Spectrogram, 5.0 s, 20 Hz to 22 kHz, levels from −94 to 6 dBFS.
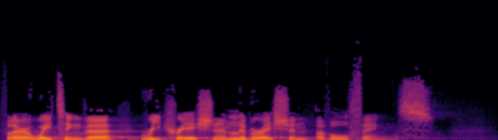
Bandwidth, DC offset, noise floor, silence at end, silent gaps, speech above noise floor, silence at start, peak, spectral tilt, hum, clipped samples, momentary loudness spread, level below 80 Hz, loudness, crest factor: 11 kHz; under 0.1%; -66 dBFS; 0.7 s; none; 39 dB; 0.1 s; -10 dBFS; -5.5 dB/octave; none; under 0.1%; 15 LU; -72 dBFS; -27 LUFS; 18 dB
